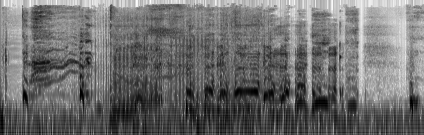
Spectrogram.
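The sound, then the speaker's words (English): A drawn-out, sputtering fart sound made with the mouth: a loud, buzzy raspberry that wobbles and flutters for several seconds without pause, with no talking. “As he says that, I fart.”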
